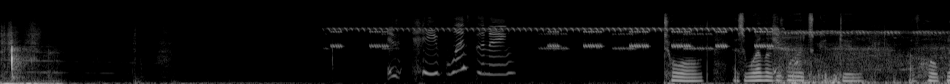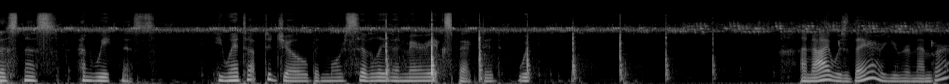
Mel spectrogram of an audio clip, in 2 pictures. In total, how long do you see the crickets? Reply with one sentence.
You can hear the crickets for 16 seconds altogether.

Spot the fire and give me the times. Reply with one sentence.
You can't hear the fire here.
